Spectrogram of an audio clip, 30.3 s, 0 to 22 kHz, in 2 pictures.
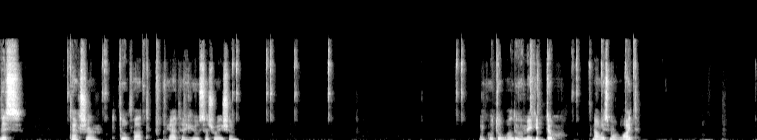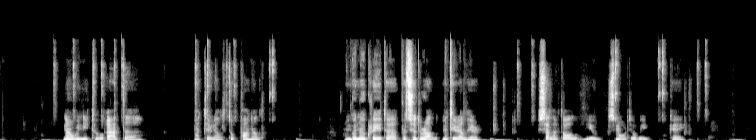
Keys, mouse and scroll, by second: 1.0 click, 1.7 click, 2.1 middle click, 2.8 space, 5.5 click, 7.2-8.1 scroll up 1, 8.7 scroll up 1, 8.8-10.3 drag, 11.1 click, 11.4 middle drag, 12.1 shift+middle drag, 15.1 scroll up 1, 16.2-16.6 middle drag, 16.7 scroll up 2, 17.0 shift+middle click, 17.3 scroll down 1, 17.4 middle click, 19.1 middle drag, 19.5 scroll down 2, 19.6 middle click, 19.9-20.5 scroll up 1, 20.5 click, 25.0 Tab, 25.5 middle click, 25.9 a, 26.9 u, 28.8 Tab, 29.1 middle click.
